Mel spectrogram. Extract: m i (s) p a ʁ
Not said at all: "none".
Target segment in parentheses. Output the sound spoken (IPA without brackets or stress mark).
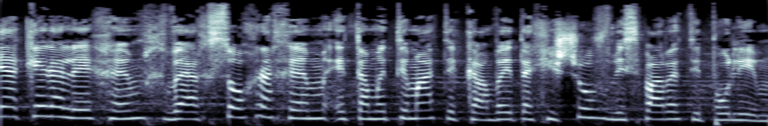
s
